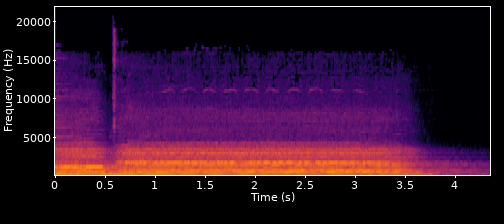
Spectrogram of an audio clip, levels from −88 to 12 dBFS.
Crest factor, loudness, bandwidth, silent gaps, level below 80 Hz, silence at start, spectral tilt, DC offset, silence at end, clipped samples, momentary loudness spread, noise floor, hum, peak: 12 dB; -17 LUFS; 17.5 kHz; none; -30 dBFS; 0 s; -6 dB/octave; under 0.1%; 0.3 s; under 0.1%; 7 LU; -44 dBFS; none; -6 dBFS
